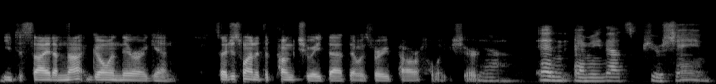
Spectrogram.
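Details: Adult male speaker; normal adult speech.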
